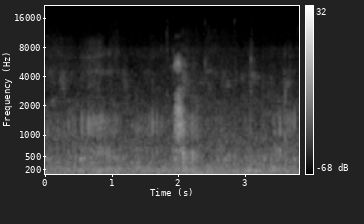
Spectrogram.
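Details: Domestic cat purring, low steady rumble throughout, broken by a brief higher click or squeak near the middle.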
